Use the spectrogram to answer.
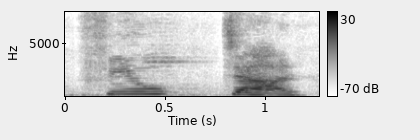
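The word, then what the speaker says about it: future: ইউ থাকে যেকোন ক্ষেত্রে টি এর পরে যদি ইউ থাকে তাহলে আমরা চার চার চ উচ্চারণ করি টিটাকে।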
